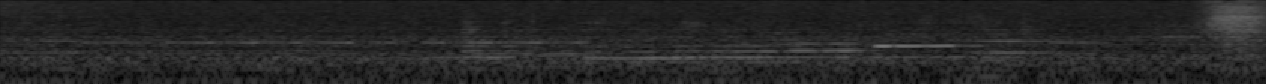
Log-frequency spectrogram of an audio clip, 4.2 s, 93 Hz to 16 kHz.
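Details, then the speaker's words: Emerson DA287 radio with its original volume control: faint music still comes through even with the control's wiper fully grounded, so signal is leaking past the volume control; the cause is suspected, not confirmed. "so with the wiper completely grounded I'm still getting sound which I shouldn't be"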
